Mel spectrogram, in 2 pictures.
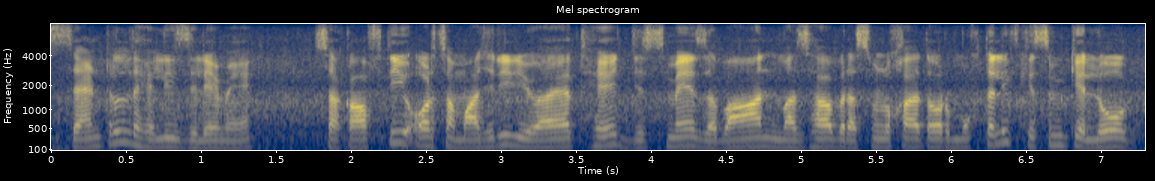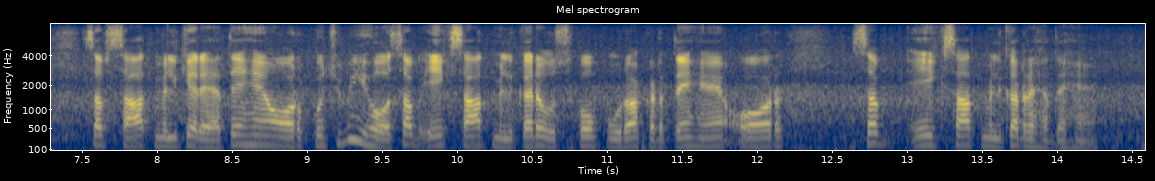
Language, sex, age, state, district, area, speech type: Urdu, male, 30-45, Delhi, Central Delhi, urban, spontaneous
